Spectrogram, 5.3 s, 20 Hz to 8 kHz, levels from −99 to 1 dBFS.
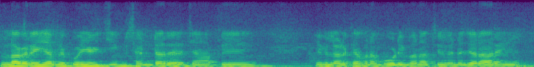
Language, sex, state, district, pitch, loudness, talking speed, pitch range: Hindi, male, Chhattisgarh, Kabirdham, 175 Hz, -18 LUFS, 235 wpm, 170-175 Hz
